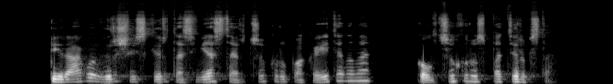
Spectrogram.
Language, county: Lithuanian, Kaunas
